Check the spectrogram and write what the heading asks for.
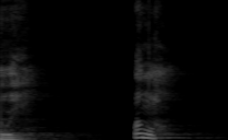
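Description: Speech only: a woman's preaching voice ends a phrase, then after a pause of about a second gives one short voiced sound that falls in pitch.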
